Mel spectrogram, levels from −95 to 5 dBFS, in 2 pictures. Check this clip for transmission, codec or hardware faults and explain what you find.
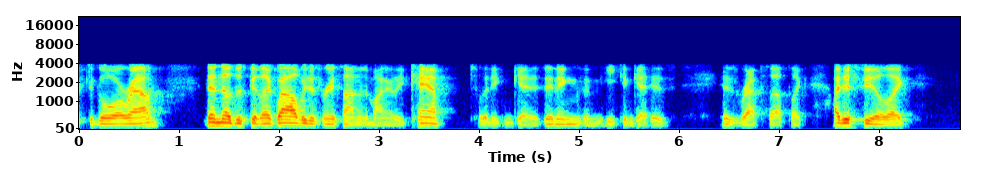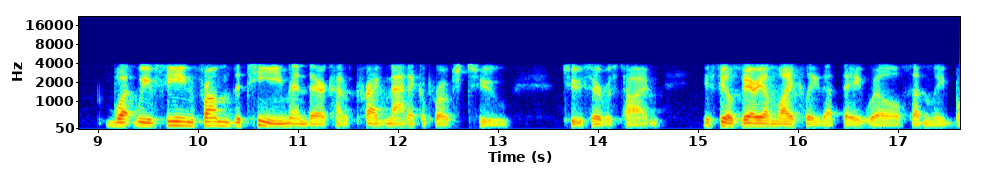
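No transmission, codec or hardware faults found; the speech carries the narrowband mobile path's ceiling, with nothing above 3.8 kHz, and only the light shaping expected of AMR-NB at its highest rate, which fits 12.2 kbps.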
